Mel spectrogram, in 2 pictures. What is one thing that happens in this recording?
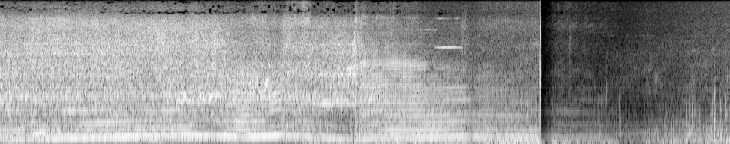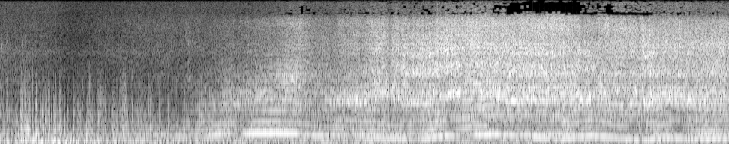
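A car engine revs hard and loud, rising and falling in pitch.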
